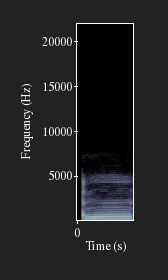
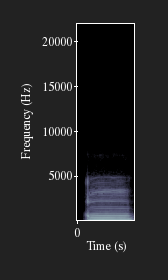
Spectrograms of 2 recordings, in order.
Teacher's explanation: Adapun pas n nah itu memang ada ghunahnya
